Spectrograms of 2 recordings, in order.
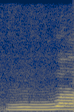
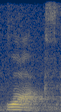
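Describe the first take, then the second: First: WALKS stretched, long vowel and separated ending sounds; slow sounding out. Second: Said in the usual way. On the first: Shown as a demonstration. Teacher sounding out a word for kindergarteners, slowly stretching WALKS. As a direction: say WALKS in slow motion, holding each sound. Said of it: "I'm gonna say it slowly so that I can hear the sounds". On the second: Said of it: "I'm gonna say it slowly".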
